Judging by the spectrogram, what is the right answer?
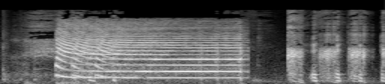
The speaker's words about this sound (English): What's the name of that horn? I just Googled DJ horn. I don't think it's the scientific name for it.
